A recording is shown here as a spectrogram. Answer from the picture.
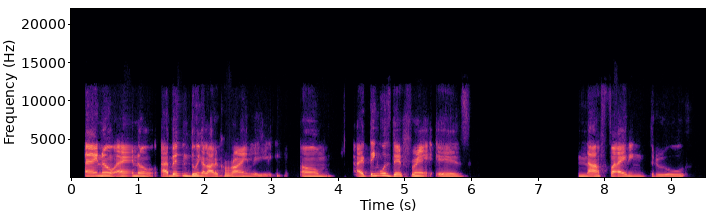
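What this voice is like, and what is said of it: Emotional, tearful voice. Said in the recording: “I don't know why I'm getting emotional.”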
